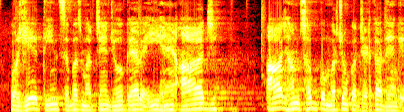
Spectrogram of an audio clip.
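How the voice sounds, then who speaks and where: Music plays in the background as a man speaks at a medium pitch with ordinary pitch variation. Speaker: cooking channel host. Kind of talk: comic cooking voice-over. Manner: playful, joking.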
